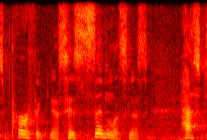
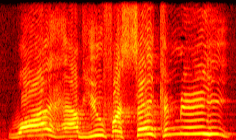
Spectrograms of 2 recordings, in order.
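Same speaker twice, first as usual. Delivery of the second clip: high, slow, drawn-out shout; loud cry; 12 semitones higher, 11 dB louder, much slower than usual. Acted. Preacher voices Jesus forsaken on the cross, loud drawn-out cry. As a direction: wail the question at full voice. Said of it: "Jesus cried with a loud voice".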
